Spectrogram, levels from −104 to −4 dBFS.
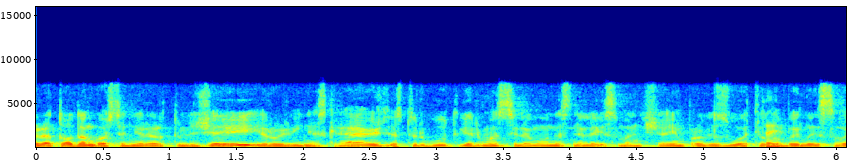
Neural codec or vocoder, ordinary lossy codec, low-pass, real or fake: none; Opus, 64 kbps; 7.2 kHz; real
